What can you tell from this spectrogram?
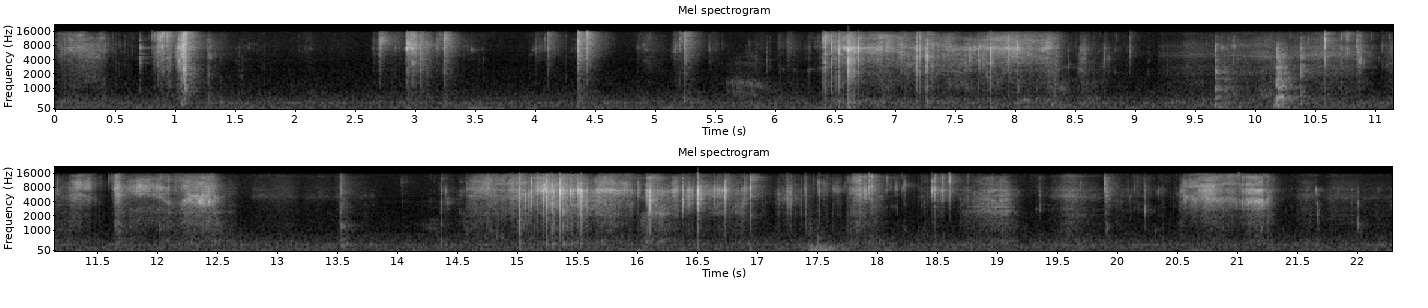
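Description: Steamed blue crab shells being cracked and pulled apart by hand, with scattered sharp cracks and a few longer stretches of crackling as the legs and claws are broken open.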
